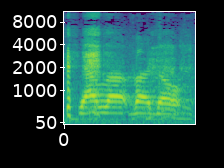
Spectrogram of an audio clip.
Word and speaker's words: Dellavedova: How do you like freaking a guy with like freaking a four syllable last name score on you? Dellavedova. He has five.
